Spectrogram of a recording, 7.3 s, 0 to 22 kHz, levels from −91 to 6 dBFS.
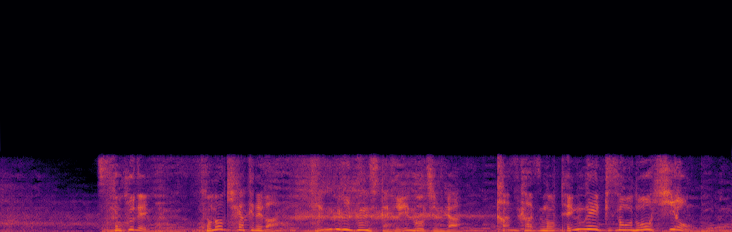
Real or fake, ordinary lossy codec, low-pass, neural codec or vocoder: fake; none; 7.2 kHz; codec, 16 kHz, 2 kbps, FreqCodec, larger model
